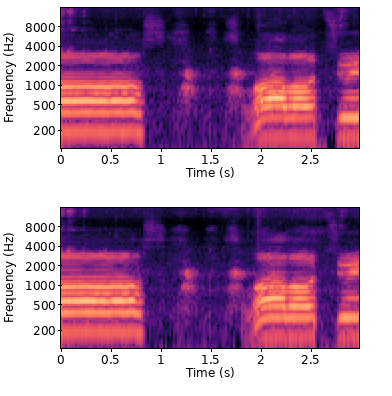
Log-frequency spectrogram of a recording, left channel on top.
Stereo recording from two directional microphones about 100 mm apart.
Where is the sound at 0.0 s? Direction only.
35° left (ahead or behind).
